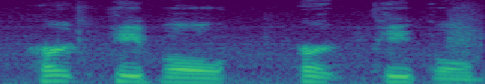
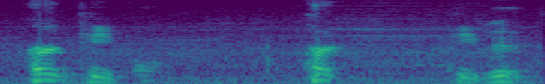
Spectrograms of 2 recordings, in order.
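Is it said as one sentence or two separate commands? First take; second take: one sentence; two commands. First: It runs on as one continuous sentence. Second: It comes as two separate, parallel commands. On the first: A hurt person will hurt others. The speaker calls it wrong. "otherwise it sounds like you know" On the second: Hurt people twice. The speaker calls it right.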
